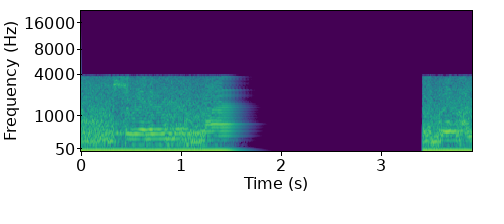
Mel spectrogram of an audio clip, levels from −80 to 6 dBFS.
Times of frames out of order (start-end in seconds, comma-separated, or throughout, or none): none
